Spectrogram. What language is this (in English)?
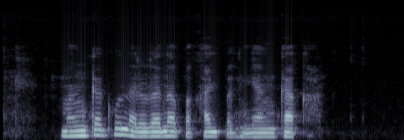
Arequipa-La Unión Quechua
